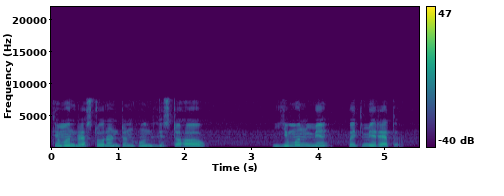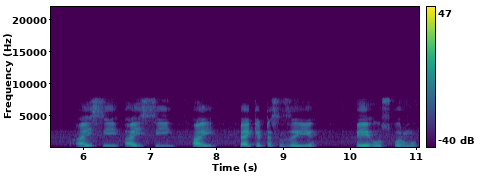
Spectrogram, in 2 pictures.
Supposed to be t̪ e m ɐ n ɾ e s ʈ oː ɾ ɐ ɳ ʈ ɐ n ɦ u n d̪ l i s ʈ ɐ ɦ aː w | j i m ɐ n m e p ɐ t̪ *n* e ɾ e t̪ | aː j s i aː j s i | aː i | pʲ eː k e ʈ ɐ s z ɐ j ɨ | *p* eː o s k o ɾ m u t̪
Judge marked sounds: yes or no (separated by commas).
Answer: no, yes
